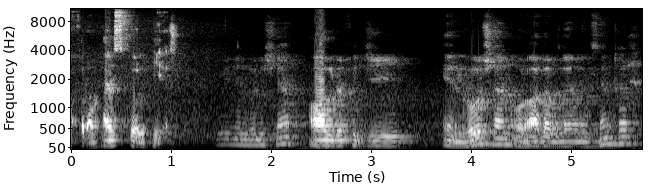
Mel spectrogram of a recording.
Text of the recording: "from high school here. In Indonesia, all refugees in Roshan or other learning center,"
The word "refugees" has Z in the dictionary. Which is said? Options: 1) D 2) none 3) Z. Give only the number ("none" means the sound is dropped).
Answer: 2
